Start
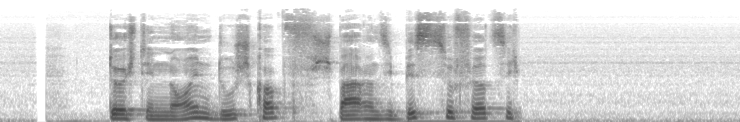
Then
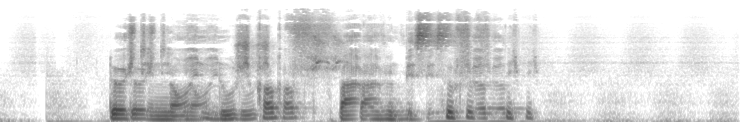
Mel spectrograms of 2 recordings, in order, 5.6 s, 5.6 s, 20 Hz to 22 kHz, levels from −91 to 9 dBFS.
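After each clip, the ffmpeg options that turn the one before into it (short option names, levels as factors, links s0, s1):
-filter_complex "[0:a]acrossover=split=1500[s0][s1];[s0]aeval=exprs='val(0)*(1-1/2+1/2*cos(2*PI*2.4*n/s))':c=same[s2];[s1]aeval=exprs='val(0)*(1-1/2-1/2*cos(2*PI*2.4*n/s))':c=same[s3];[s2][s3]amix=inputs=2:normalize=0,aecho=1:1:149:0.447"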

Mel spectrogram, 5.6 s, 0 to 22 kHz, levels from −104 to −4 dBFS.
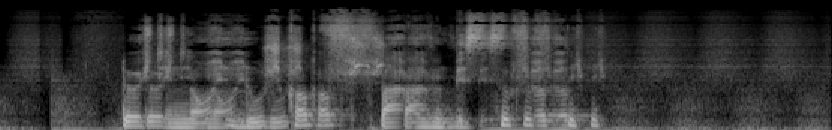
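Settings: -af "acompressor=threshold=0.0141:ratio=2.5,volume=0.794"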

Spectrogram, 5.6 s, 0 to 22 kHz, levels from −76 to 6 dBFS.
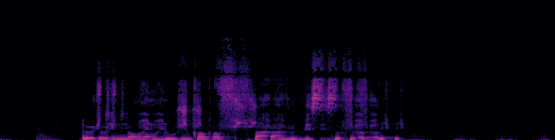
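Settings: -af "agate=range=0.0891:threshold=0.00112:ratio=16:detection=peak"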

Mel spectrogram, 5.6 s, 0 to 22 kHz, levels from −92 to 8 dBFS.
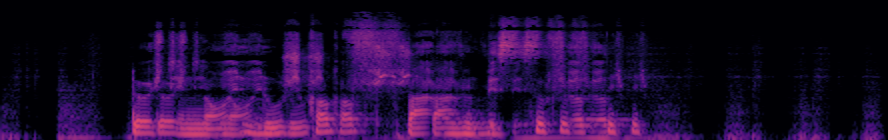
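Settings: -af "highshelf=f=8800:g=-4,volume=1.12"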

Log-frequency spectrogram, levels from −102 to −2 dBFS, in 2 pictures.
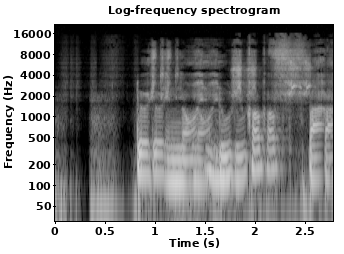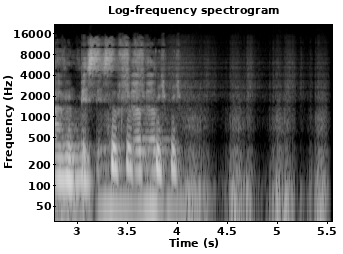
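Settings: -af "aecho=1:1:1:0.53,volume=2.82"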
